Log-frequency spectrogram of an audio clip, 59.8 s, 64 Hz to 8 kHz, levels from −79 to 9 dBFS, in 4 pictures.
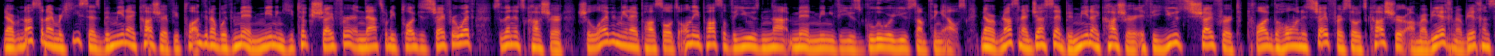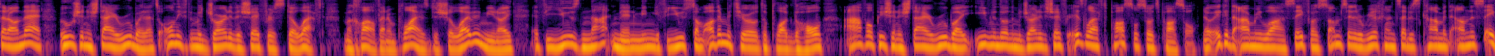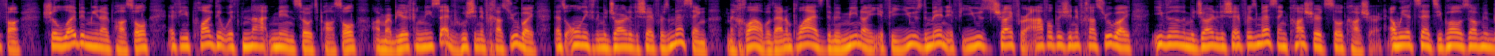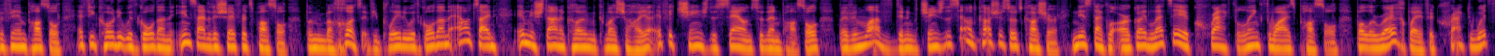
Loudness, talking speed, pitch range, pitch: -19 LUFS, 240 wpm, 130-165 Hz, 145 Hz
